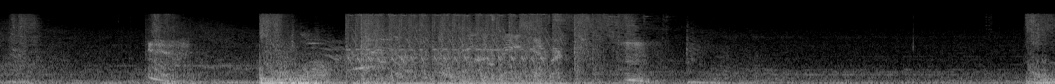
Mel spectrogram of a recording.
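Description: Gunfire in the video game Mass Effect: bursts of rapid shots and whooshing blasts during combat, loud and dense at times, with a voice speaking underneath.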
